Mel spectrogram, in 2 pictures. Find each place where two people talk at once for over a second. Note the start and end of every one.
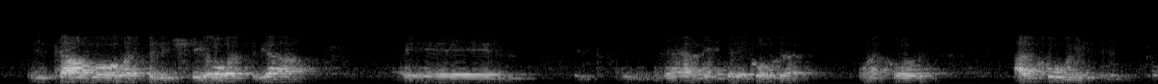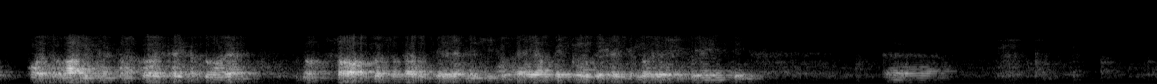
16.0-18.8

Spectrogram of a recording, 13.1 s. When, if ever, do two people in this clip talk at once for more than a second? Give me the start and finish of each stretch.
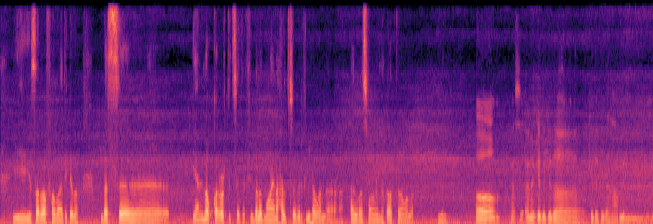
none

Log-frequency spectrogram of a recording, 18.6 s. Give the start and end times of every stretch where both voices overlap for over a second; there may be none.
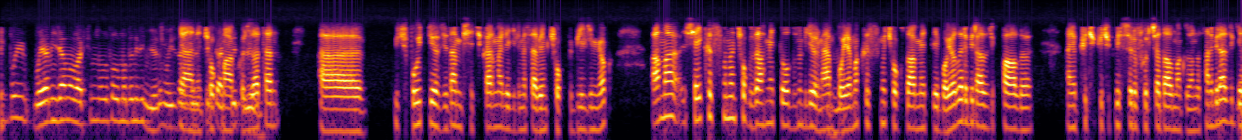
2.7-4.0

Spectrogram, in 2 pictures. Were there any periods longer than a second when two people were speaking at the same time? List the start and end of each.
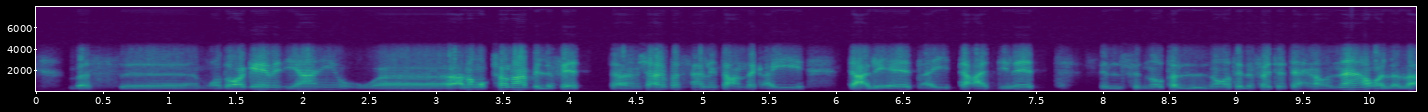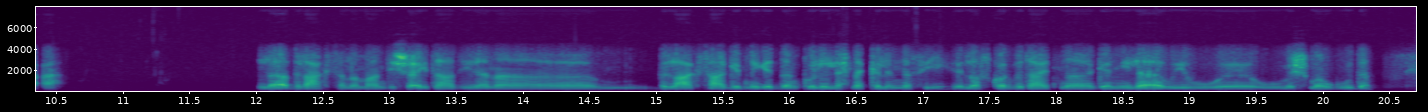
none

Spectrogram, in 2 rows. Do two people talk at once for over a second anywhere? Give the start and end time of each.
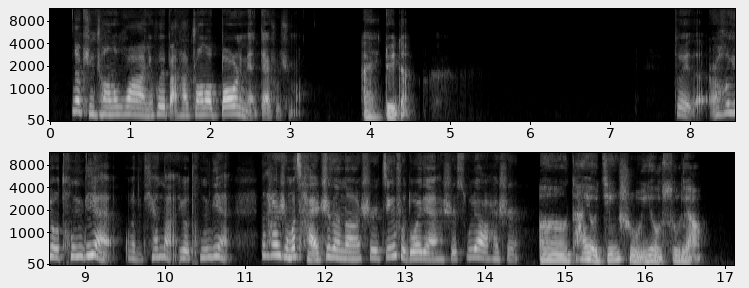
none

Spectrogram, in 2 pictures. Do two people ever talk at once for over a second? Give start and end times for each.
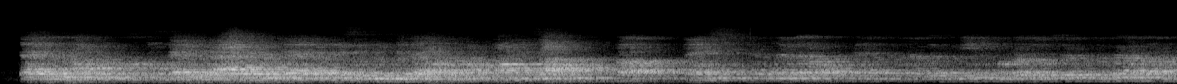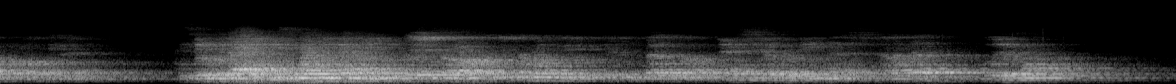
none

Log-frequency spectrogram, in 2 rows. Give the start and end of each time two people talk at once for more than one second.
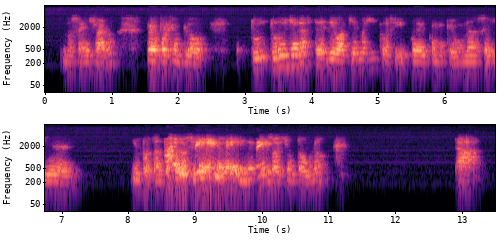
8.6-10.2

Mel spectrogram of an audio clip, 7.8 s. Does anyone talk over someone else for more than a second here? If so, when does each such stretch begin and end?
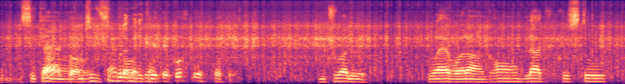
0.5-2.0

